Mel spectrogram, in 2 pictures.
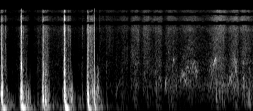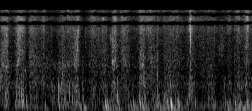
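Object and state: Fabric throw pillow.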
